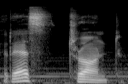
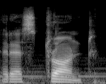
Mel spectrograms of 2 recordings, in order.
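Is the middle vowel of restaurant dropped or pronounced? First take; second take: dropped; dropped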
